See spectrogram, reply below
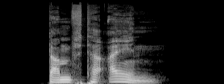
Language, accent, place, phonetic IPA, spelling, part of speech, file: German, Germany, Berlin, [ˌdamp͡ftə ˈaɪ̯n], dampfte ein, verb, De-dampfte ein.ogg
- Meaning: inflection of eindampfen: 1. first/third-person singular preterite 2. first/third-person singular subjunctive II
